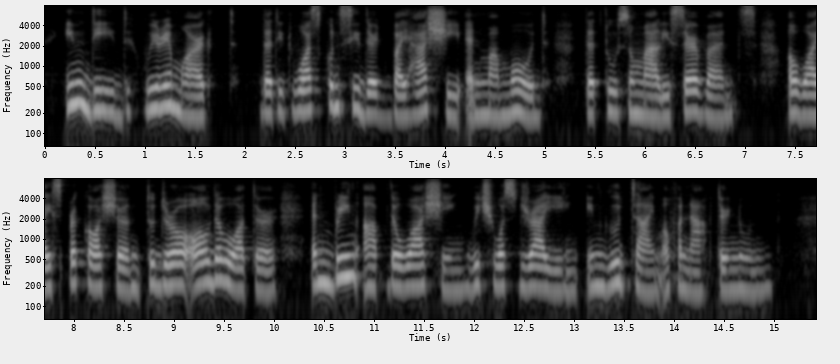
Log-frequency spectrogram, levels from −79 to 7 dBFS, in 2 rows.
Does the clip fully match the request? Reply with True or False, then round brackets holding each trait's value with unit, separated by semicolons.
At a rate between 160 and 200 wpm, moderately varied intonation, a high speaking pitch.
False (145 wpm; 3.0 semitones; 200 Hz)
